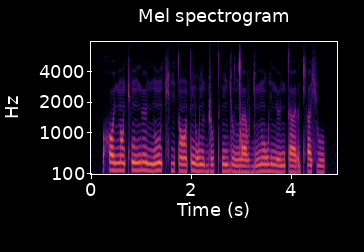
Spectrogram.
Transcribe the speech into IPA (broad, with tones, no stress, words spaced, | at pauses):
xɔ˨y̯n̪ɔ̃˨cʰũ˨ ŋʏː˦˨ɲ ũː˦t͡ɕʰi˨tɔ̃ː˨ tĩ˦˨wĩ˨ʎɖ͡ʐu˨t̪ʰĩ˨˦ ɟʏ˦˨u̯ŋ͡ǀɐː˨vɟʏ˨ n̪ũ˦wi˦n̪ʏː˨ɲ tɐː˨rcʰɐ˦ɕu˨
